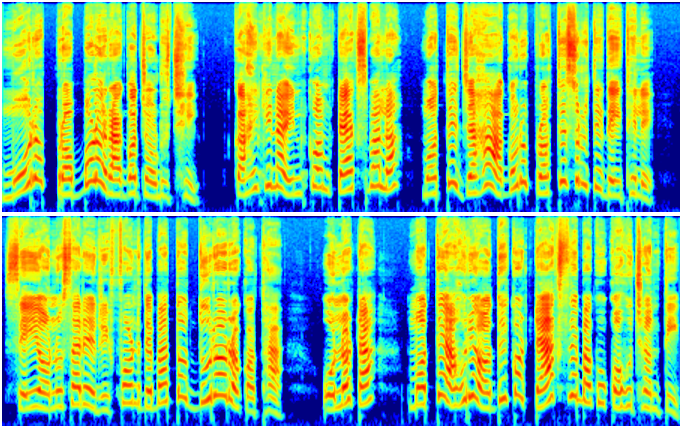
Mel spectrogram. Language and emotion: Odia, angry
